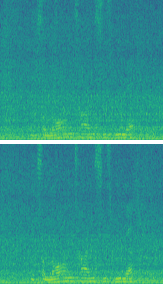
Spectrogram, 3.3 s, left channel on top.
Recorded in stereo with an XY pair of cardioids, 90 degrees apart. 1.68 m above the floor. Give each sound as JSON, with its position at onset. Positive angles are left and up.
{"t": 0.6, "sound": "a man speaking", "azimuth_deg": -55, "distance_m": 4.0}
